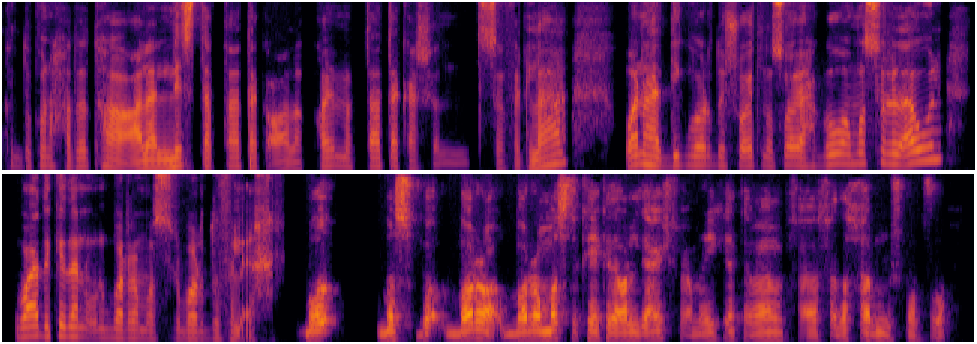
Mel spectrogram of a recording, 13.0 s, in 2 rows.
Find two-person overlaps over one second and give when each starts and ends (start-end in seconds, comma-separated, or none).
none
